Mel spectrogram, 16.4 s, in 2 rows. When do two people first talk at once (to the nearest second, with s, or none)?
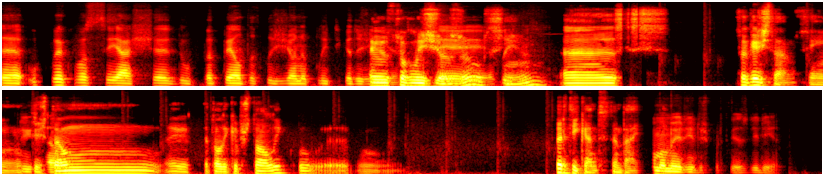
4 s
